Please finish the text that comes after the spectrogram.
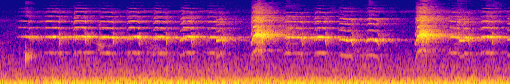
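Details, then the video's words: Collared kingfisher calling in Goa: a rapid series of short, evenly spaced high notes, broken by two louder, harsher bursts. A steady low hum runs underneath throughout. "White Collared Kingfisher Call"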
